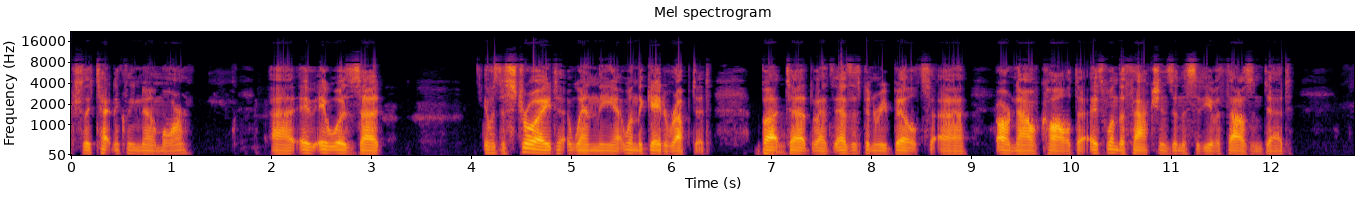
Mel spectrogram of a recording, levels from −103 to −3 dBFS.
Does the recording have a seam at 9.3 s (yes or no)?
yes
